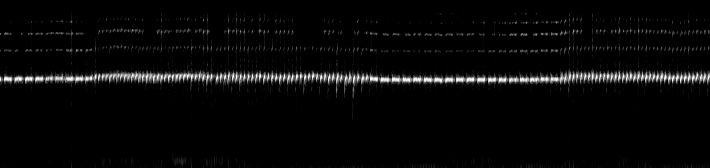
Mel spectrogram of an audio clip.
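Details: Singing Russian canary, recorded as a tutor for other canaries: a continuous high rolling trill that shifts slightly in pitch partway through, with a faint low hum beneath.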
